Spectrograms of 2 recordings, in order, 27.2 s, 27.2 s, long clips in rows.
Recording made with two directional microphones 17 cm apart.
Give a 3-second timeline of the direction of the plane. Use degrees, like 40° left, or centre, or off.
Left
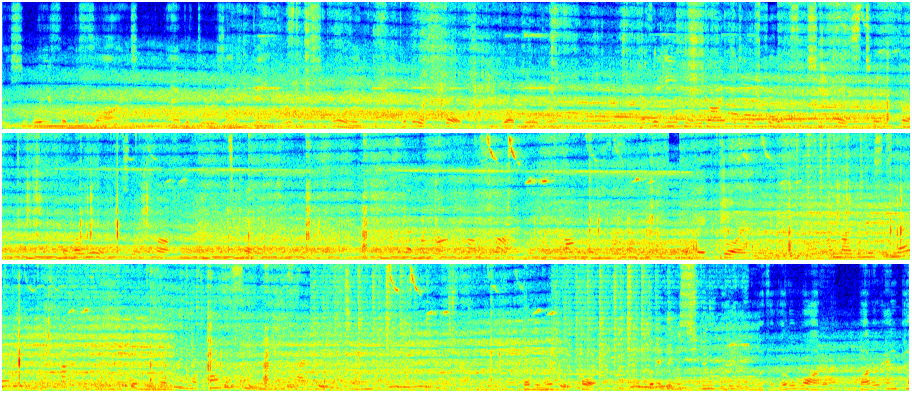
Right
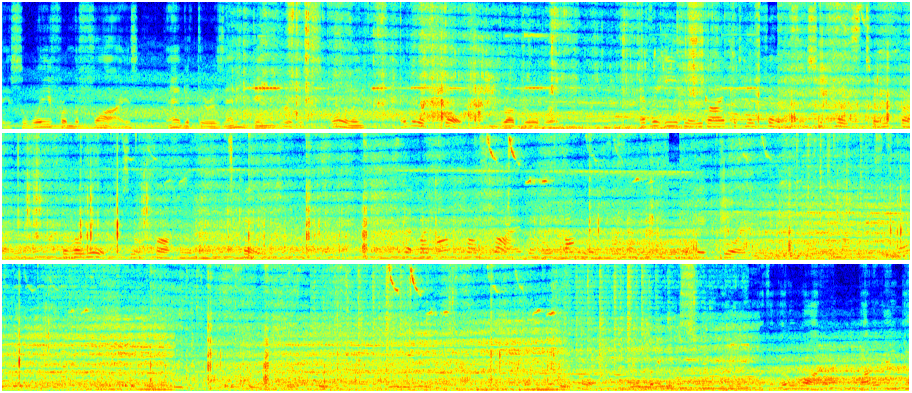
50° left, 40° left, 40° left, 30° left, 20° left, centre, 10° right, 30° right, 40° right.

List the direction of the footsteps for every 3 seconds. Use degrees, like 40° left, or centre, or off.
60° right, 50° right, 40° right, 20° right, 10° right, 10° left, centre, 30° right, off.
